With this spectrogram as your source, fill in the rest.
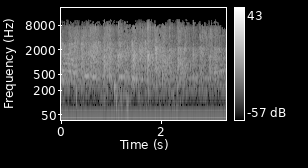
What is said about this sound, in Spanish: Bien. Un aplauso para él.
